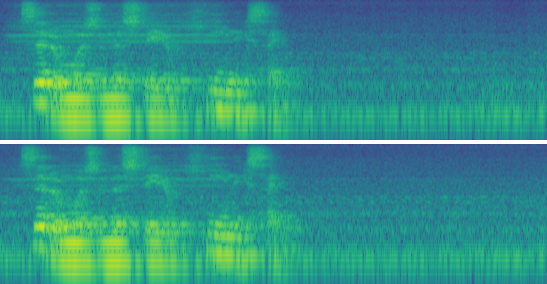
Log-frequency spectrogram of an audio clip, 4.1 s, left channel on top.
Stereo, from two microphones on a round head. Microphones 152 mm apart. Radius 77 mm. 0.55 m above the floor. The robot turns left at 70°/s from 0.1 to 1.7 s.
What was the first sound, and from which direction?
A man speaking, 10° left.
